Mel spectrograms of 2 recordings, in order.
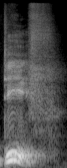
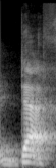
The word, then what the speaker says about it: deaf: of my friends and one of my swedish friends said deef like he was dief and i was like okay deep well i was trying to figure out i mean from the context of the conversation i knew that he was just trying to say deaf like hard of hearing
